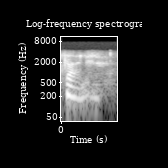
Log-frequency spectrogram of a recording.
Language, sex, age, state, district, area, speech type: Marathi, female, 18-30, Maharashtra, Raigad, rural, conversation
